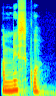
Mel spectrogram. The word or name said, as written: amiskw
